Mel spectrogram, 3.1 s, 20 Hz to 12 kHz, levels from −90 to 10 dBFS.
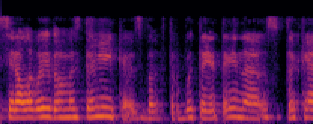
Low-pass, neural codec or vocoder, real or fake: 7.2 kHz; codec, 16 kHz, 1.1 kbps, Voila-Tokenizer; fake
